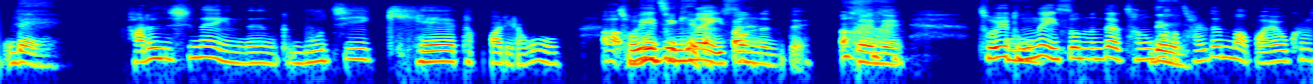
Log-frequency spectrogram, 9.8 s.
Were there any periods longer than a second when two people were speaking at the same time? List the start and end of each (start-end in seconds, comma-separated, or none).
4.6-5.8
